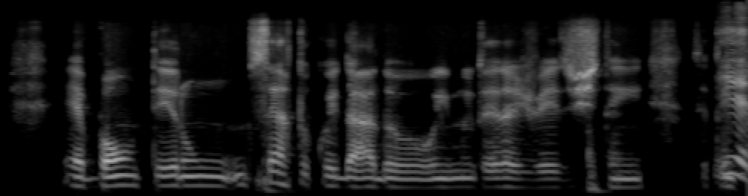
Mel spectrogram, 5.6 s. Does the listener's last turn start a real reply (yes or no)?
yes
